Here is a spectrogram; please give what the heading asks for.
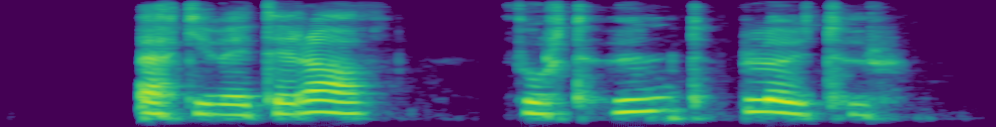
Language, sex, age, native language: Icelandic, female, 13, Icelandic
